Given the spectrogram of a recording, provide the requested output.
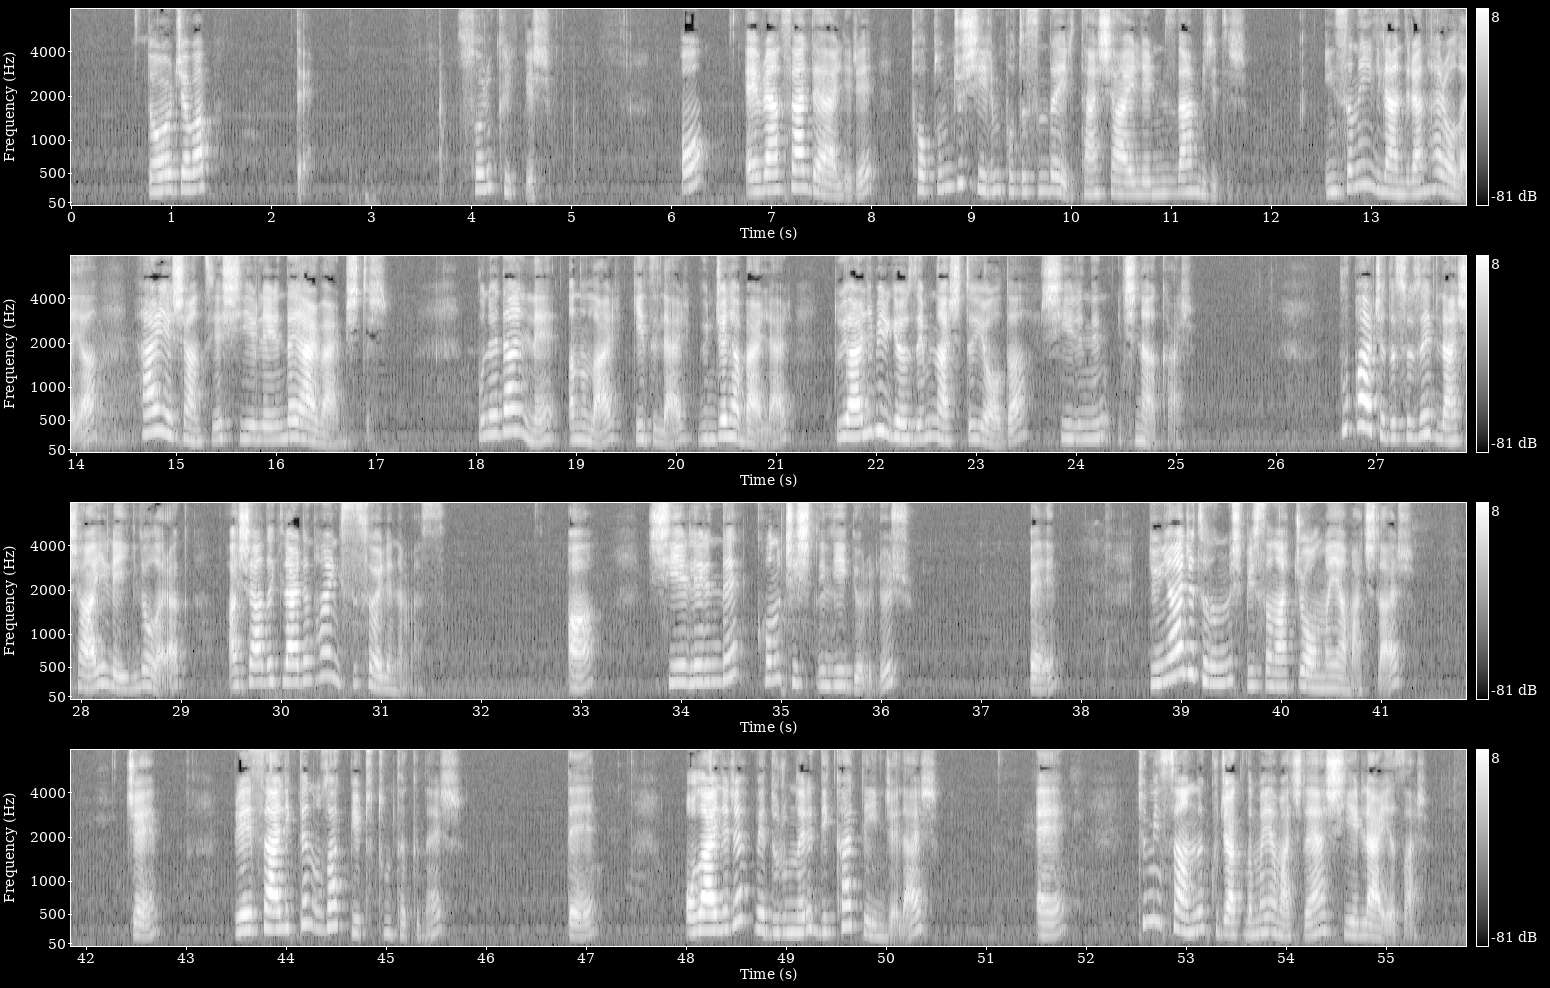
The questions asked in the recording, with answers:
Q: Bu parçada söz edilen şairle ilgili olarak aşağıdakilerden hangisi söylenemez?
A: Doğru cevap B.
